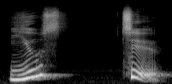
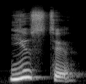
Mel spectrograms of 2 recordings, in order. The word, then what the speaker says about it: used to: So the pronunciation is used, se, okay? Used to, used to.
